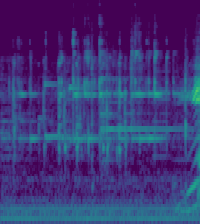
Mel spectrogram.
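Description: Faint, light chiming tones, a few high notes held and changing in pitch with small clicks among them, over a steady low hum.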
